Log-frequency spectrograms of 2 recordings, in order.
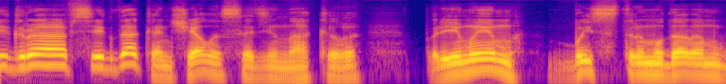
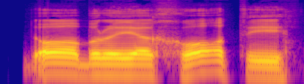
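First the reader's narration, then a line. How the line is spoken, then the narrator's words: Grumbled. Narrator (Russian): проворчал, наконец, Каа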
